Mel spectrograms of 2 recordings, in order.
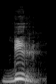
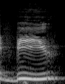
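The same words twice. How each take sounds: First: "Bir" said fast with a short i; short, rapid "Bir"; quick short vowel. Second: "biir" with a drawn-out ii; sustained long vowel in "biir". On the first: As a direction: keep the i of "Bir" brief. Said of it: "Il faut que ça soit rapide". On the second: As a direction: stretch the i of "biir". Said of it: "Voyez la différence". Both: Shown as a demonstration.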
